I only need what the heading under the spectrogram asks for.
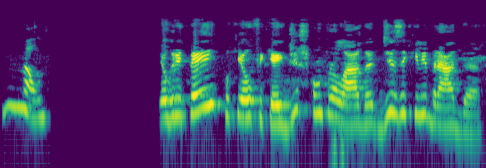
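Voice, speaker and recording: Brazilian woman lecturer, husky, fairly high voice, earnest spiritual talk. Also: big pitch swings, slow pace, fairly bright tone. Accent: Brazilian Portuguese. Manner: earnest, acts out anecdotes with quoted voices.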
